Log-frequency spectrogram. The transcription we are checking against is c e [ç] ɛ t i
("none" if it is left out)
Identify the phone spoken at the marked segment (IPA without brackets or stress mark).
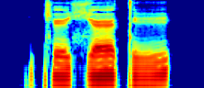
ç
